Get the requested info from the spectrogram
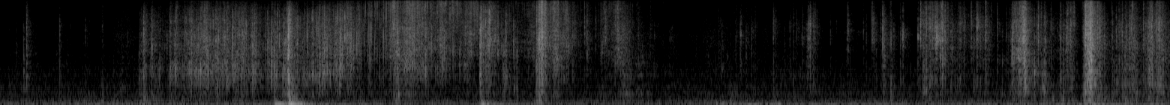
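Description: Crinkling and tearing of a trading-card pack wrapper being ripped open and the cards pulled out, in two stretches of rustling with several sharp crackles.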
